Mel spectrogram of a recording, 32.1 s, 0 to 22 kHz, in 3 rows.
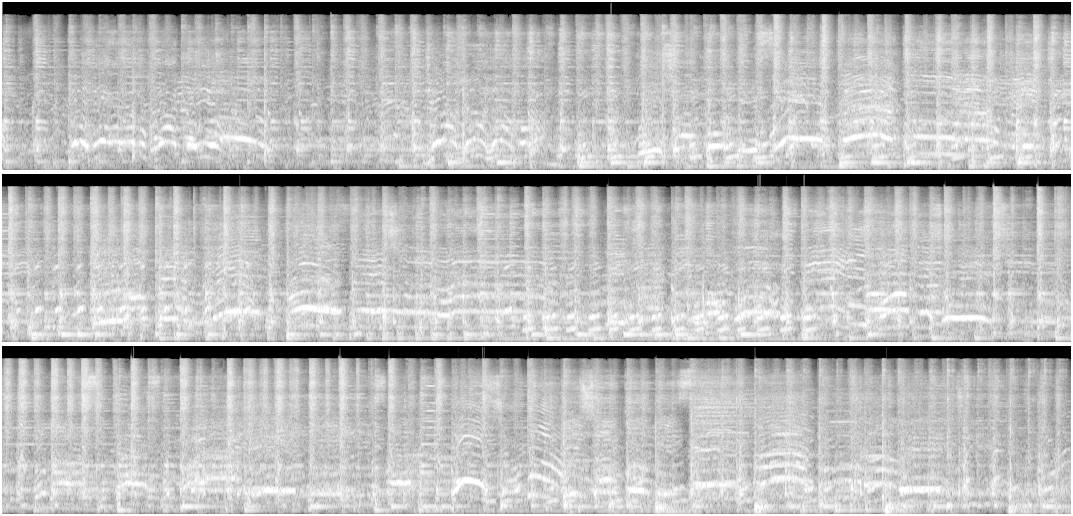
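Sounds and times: low hand-drum beats: 0.0s - 32.0s
pandeiros: 0.0s - 32.0s
voices singing: 0.0s - 32.0s.

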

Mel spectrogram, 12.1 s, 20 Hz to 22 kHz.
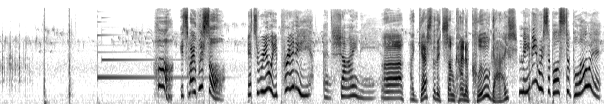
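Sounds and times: bright sparkle chime: 2.0s - 4.7s.

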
